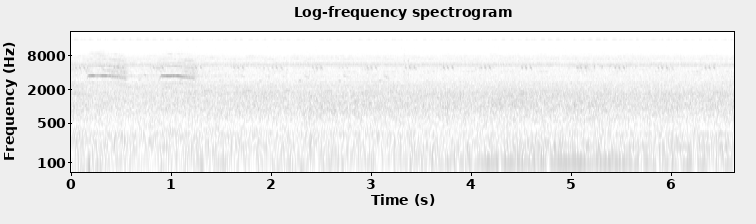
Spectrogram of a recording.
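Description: A small bird gives two short, high chirps about a second apart near the start, over steady outdoor background hiss with a faint, regular high ticking.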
